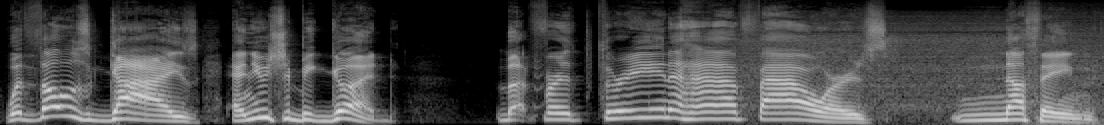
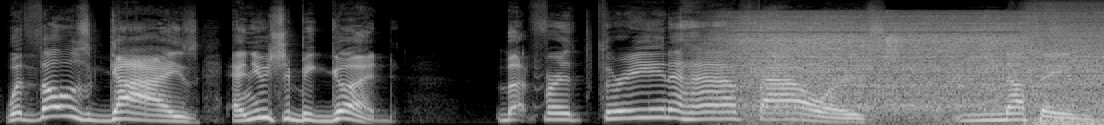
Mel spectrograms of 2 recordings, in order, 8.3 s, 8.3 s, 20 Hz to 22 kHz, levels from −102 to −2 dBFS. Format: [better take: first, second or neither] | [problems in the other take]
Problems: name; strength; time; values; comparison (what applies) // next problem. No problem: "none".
first | rain or running water; loud; from 5.5 s on; 2 dB below the speech; faint in the first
